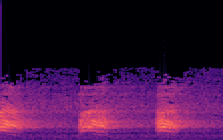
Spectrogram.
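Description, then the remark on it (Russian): A crow caws three times over the roof of a house, harsh and raspy, in evenly spaced calls about three-quarters of a second apart, clear against a quiet background with no talking. “Ворона. Ее не узнать невозможно.”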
